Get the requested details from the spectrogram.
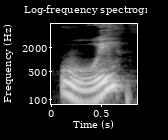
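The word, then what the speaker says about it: új: Now, I don't know about you, but I, I don't really spot the difference in pronunciation there.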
